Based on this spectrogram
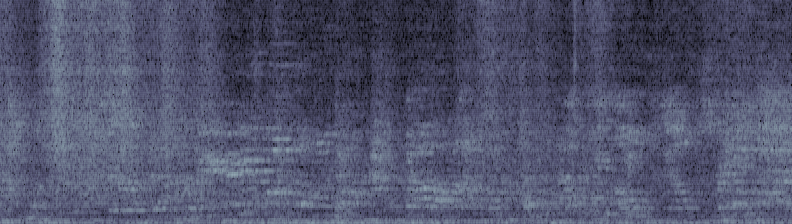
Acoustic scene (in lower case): restaurant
